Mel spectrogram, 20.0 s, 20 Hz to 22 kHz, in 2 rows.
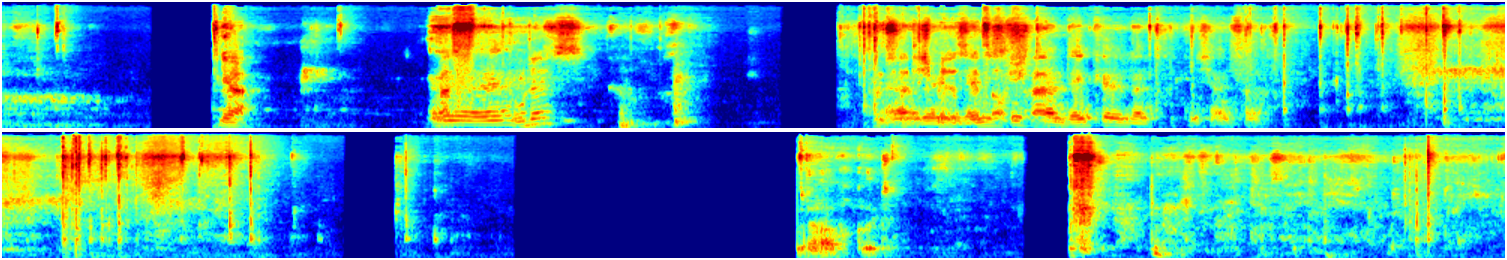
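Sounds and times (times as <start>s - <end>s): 
speech: 1.5s - 1.7s, 2.9s - 4.6s, 6.0s - 8.7s
typing on a computer keyboard: 8.4s - 9.8s, 10.4s - 11.8s, 19.3s - 19.7s.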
